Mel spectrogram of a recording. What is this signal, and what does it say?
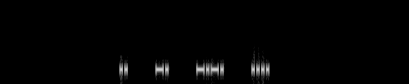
Morse code, heard as a keyed tone, about 53 wpm, spaced as for 24 wpm, 690 Hz. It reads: INCH
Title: 4x Character Spacing - Top 500 Words - 50wpm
